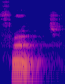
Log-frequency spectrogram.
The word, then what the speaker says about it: fruit: syllables another example is the word fruit fruit which because of its spelling your brain will try to include the sound of the letter i there which is mute saying fruit through it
